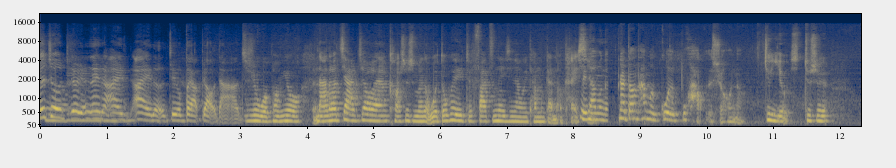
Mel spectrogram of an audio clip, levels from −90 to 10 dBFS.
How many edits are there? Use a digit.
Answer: 0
